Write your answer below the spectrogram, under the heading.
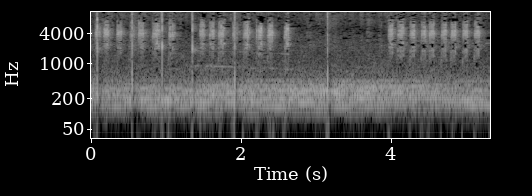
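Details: Plain prinia song meant for tutoring other birds: rhythmic groups of high, buzzy pulsed notes with brief gaps, plus occasional sharp clicks and steady low background hum.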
